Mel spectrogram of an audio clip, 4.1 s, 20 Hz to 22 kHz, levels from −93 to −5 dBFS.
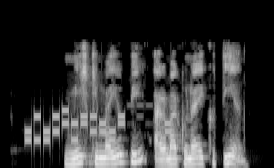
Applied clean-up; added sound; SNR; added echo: classical method spectral subtraction.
